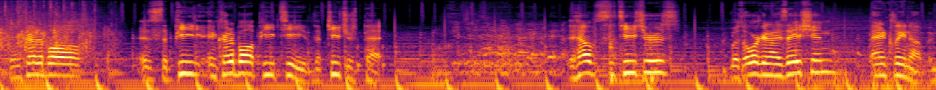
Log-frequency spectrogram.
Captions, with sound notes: - The IncredaBall PT, the teacher's pet. (audience laughing) It helps the teachers with organization and cleanup.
